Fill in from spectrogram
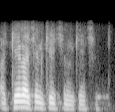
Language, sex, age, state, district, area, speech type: Kashmiri, male, 30-45, Jammu and Kashmir, Budgam, rural, conversation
